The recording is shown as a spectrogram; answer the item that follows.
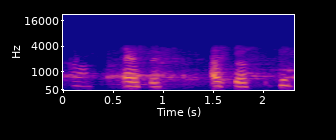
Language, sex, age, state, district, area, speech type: Sanskrit, female, 18-30, Kerala, Wayanad, rural, conversation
